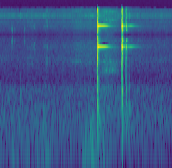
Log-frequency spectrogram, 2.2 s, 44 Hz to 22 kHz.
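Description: A hammer strikes a boulder twice, and each hit gives a sharp, bright metallic clink. A clear high tone near 3.7 kHz rings briefly after each strike. The rock rings well, like a bell.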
